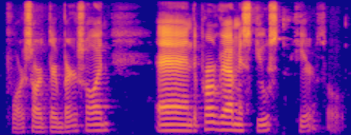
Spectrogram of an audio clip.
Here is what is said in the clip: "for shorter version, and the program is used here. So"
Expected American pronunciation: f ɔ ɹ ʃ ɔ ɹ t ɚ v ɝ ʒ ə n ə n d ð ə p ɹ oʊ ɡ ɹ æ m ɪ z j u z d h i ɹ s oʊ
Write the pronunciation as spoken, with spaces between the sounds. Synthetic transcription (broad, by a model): f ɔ ɹ s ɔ ɹ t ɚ b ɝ s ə n ə n d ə p ɹ oʊ ɡ ɹ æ m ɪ s j u s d h i ɹ s oʊ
